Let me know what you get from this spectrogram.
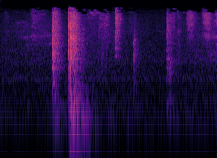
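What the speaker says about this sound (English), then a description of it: "Let me close the door." Door being closed indoors: a couple of short sharp knocks and a solid thud, followed by faint small clicks.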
